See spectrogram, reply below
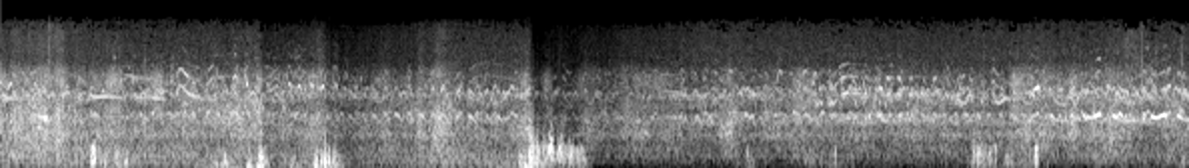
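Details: Eurasian coot (Fulica atra) giving short, explosive honking notes at irregular intervals, a few close together, over a low rumbling background with faint bird calls.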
